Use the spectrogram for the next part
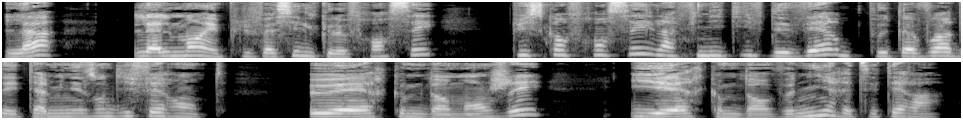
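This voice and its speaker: A woman teaching an audio language lesson, explaining slowly and clearly and spelling words out letter by letter. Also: mid-range voice, dark tone, no room sound, studio quality.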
